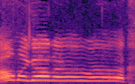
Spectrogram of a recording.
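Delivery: high, loud, gasping mock panic. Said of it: "Some people hear the word object and they're like".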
